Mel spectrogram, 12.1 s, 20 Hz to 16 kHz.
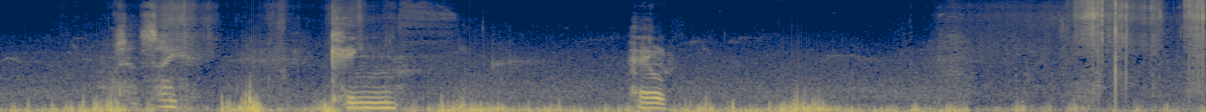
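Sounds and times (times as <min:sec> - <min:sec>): rustling in grass: 0:01.5 - 0:04.0, 0:09.3 - 0:12.0.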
